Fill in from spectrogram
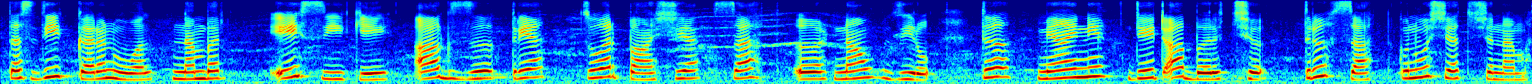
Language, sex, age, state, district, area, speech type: Kashmiri, female, 18-30, Jammu and Kashmir, Bandipora, rural, read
